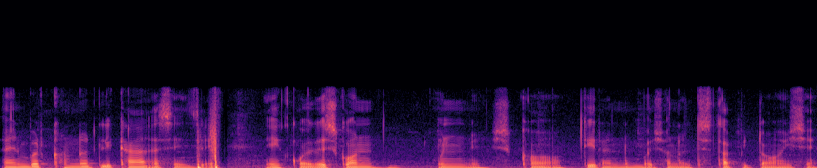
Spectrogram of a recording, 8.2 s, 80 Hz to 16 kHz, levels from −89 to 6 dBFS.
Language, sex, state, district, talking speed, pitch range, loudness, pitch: Assamese, male, Assam, Kamrup Metropolitan, 80 wpm, 110-130 Hz, -20 LUFS, 120 Hz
